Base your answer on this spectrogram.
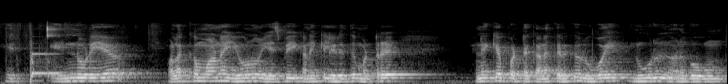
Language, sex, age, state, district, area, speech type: Tamil, male, 18-30, Tamil Nadu, Dharmapuri, rural, read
